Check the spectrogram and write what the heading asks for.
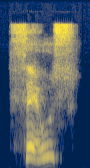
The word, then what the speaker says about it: Zeus: de Zeus sí Zeus no se pronuncia como nosotros aquí la z simplemente como una s Zeus y lo que en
